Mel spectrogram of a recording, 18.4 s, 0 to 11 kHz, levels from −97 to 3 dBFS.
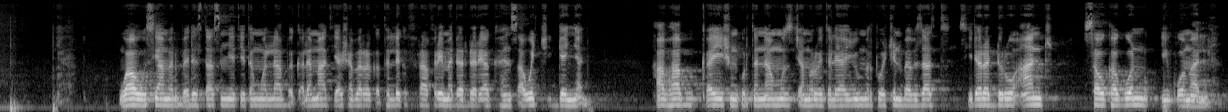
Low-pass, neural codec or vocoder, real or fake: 9.9 kHz; none; real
